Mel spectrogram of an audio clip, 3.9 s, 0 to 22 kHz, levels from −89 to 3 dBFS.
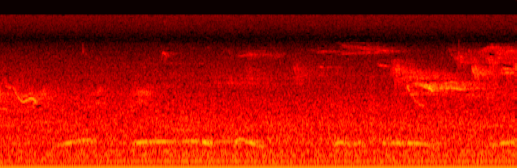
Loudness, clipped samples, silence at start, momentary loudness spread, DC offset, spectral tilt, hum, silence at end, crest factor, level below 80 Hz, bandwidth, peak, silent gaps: -36 LUFS; under 0.1%; 0 s; 7 LU; 0.9%; -3.5 dB/octave; none; 0 s; 18 dB; -58 dBFS; 16 kHz; -18 dBFS; none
